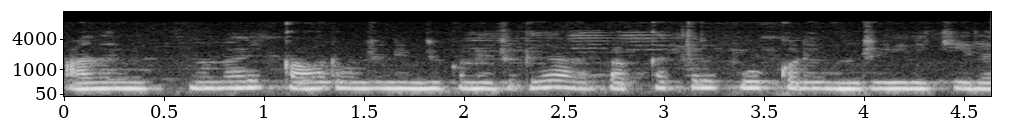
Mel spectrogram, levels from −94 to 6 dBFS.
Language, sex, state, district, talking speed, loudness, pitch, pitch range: Tamil, female, Tamil Nadu, Namakkal, 170 wpm, -13 LUFS, 205 Hz, 200-220 Hz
